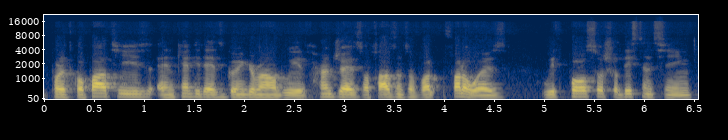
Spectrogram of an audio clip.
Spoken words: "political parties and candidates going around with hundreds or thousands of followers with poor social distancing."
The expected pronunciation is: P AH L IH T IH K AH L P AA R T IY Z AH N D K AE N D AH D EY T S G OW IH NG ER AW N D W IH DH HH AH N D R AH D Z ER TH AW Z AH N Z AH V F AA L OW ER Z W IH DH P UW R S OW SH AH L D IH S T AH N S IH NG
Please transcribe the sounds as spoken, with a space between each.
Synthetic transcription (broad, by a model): P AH L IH T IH K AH L P AA R T IY Z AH N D K AE N D AH D EY T S G OW IH NG ER AW N D W IH DH HH AH N D R AH D Z ER TH AW Z AH N Z AH V F AA L OW ER Z W IH DH P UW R S OW SH AH L D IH S T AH N S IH NG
